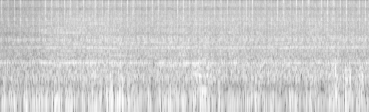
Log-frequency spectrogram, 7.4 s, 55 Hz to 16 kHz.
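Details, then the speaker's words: Opel Astra 1.4 petrol at idle: lumpy idle with uneven beats and a stumble; spark plug leads visibly leaking spark, causing misfire, so the leads must be replaced. "Eğer büyük ablamız da bu şekilde kaçak varsa gözle görülür bir kaçak varsa mutlaka buji kablosu değiştirilmelidir"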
